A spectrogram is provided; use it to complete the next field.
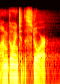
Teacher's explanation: The stressed syllables are on go and store. These are the words carrying the keynote information, the rhythmic beats you absolutely need to catch.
